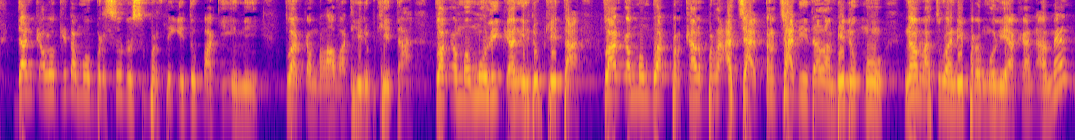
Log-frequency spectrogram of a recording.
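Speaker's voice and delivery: loud, driving proclamation; pressing, rousing sermon delivery; forceful preaching. Real, not acted. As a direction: declare promises over the congregation.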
